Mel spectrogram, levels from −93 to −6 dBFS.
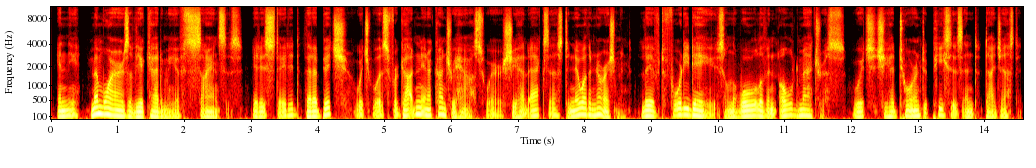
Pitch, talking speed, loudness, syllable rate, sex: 115 Hz, 195 wpm, -20 LUFS, 5.0 syllables/s, male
